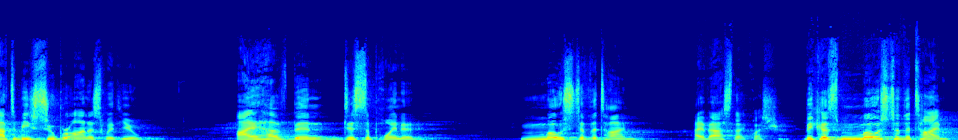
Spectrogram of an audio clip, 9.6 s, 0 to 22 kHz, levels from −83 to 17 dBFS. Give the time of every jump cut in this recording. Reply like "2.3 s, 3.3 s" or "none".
8.0 s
